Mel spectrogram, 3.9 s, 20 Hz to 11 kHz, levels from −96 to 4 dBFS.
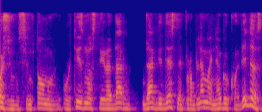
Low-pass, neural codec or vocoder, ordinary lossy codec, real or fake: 7.2 kHz; codec, 16 kHz, 4 kbps, X-Codec, HuBERT features, trained on general audio; AAC, 48 kbps; fake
